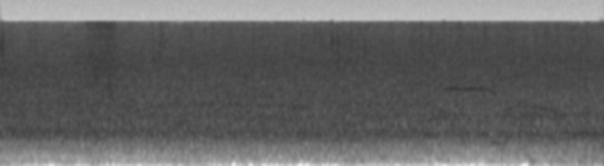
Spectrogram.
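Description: Large stadium crowd cheering a touchdown, a steady, unbroken wall of voices.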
